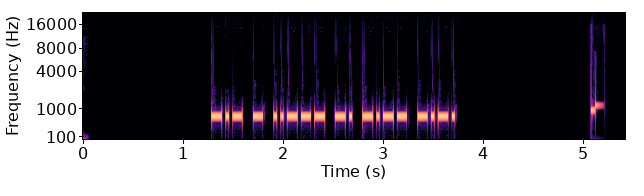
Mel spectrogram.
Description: Morse code, heard as a keyed tone, about 36 wpm, 700 Hz. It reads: KT2NYC
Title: USA Call Signs - 6 Characters - 4x Character Spacing - 35wpm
